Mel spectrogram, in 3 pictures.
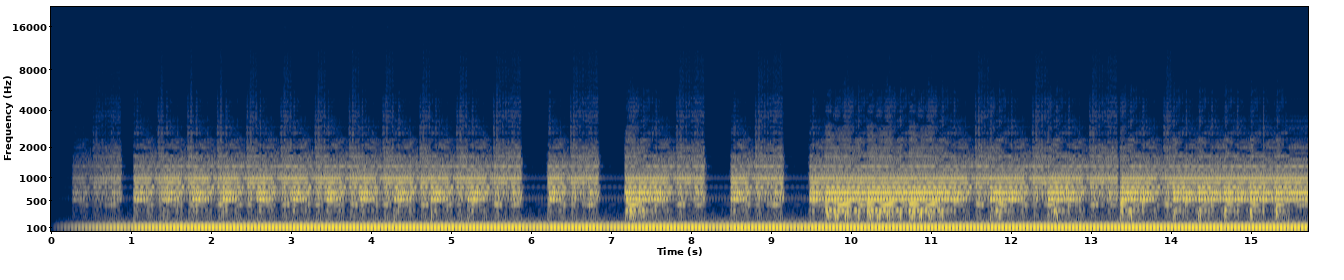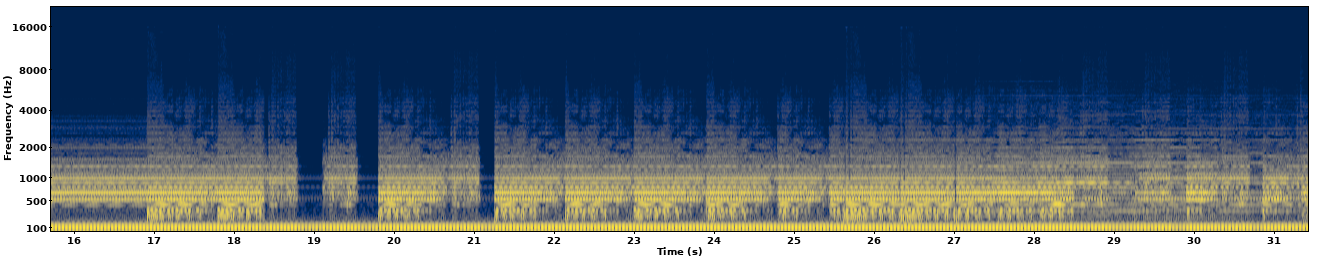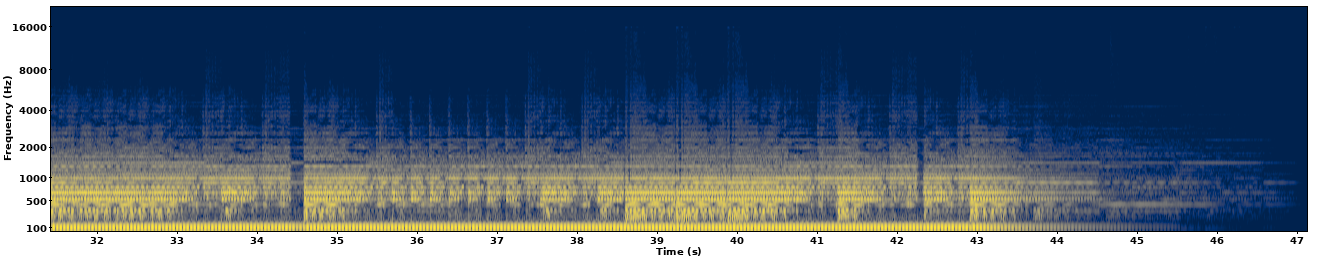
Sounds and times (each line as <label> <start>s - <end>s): long chord from a Nord Modular synthesizer 0.3s - 47.1s
glitch 23.5s - 46.8s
